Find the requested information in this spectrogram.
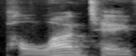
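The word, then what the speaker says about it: Pallante: I believe it's Aaron Nola for the Phillies, and I believe his name is pronounced Palante for the Cardinals.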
